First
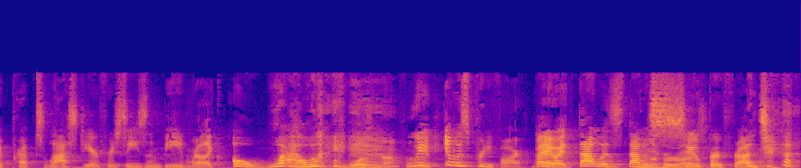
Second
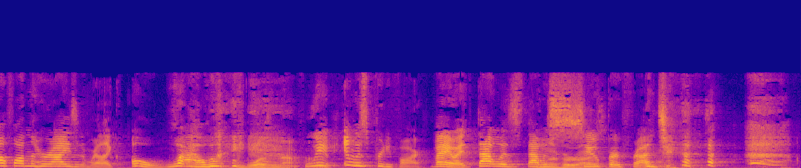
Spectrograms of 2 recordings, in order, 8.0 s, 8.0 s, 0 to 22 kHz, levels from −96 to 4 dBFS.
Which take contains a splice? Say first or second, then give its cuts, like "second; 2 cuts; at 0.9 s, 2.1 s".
first; 1 cut; at 1.9 s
